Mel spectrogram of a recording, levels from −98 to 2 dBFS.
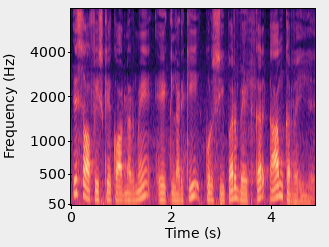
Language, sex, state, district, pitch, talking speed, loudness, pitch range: Hindi, male, Madhya Pradesh, Dhar, 110 Hz, 170 wpm, -19 LUFS, 100-125 Hz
